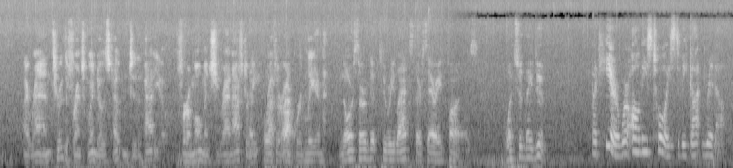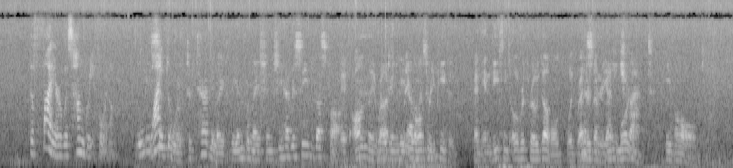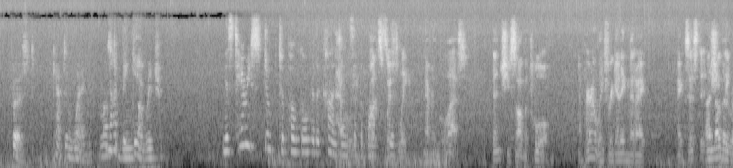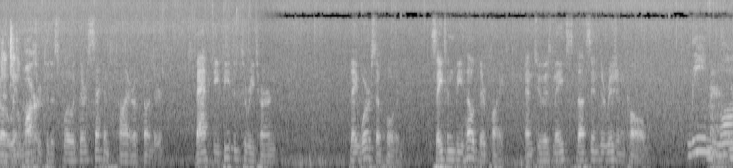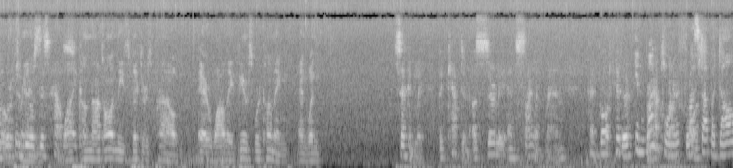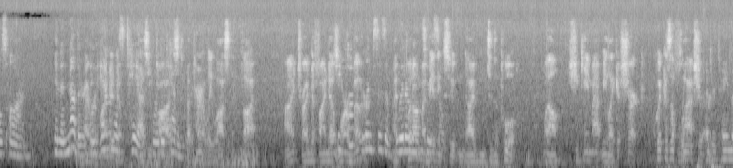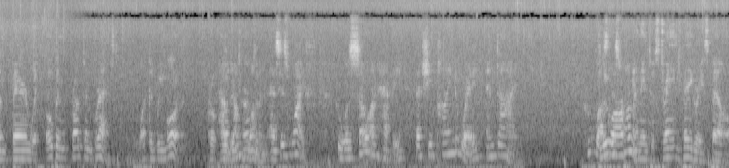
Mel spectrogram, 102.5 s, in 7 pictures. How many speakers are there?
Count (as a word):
four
